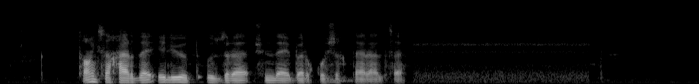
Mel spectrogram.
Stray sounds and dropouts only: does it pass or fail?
pass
